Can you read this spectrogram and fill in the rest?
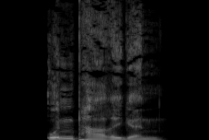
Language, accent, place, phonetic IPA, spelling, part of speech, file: German, Germany, Berlin, [ˈʊnˌpaːʁɪɡn̩], unpaarigen, adjective, De-unpaarigen.ogg
- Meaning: inflection of unpaarig: 1. strong genitive masculine/neuter singular 2. weak/mixed genitive/dative all-gender singular 3. strong/weak/mixed accusative masculine singular 4. strong dative plural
